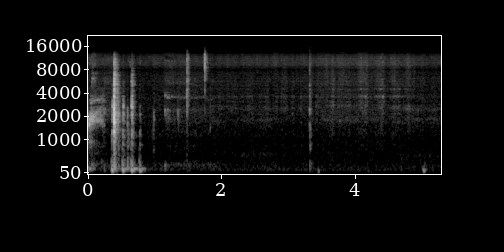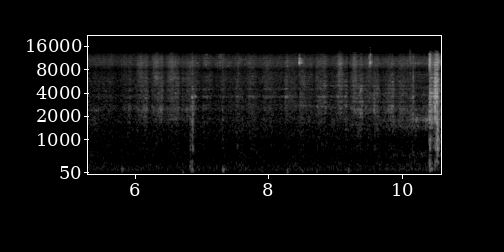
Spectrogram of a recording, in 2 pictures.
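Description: Small plastic-handled ink blending brushes knocked and set down on a glass craft mat: a brief clatter of clicks about half a second in. After that, faint scattered taps and soft scuffs as a blending brush is worked over a cardstock panel.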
